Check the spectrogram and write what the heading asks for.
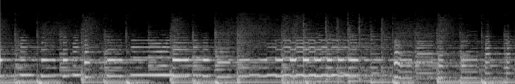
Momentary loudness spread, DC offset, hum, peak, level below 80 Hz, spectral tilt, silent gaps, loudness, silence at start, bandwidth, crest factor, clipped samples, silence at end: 9 LU; under 0.1%; none; -2 dBFS; -28 dBFS; -7 dB/octave; none; -17 LUFS; 0 s; 11.5 kHz; 16 dB; under 0.1%; 0 s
